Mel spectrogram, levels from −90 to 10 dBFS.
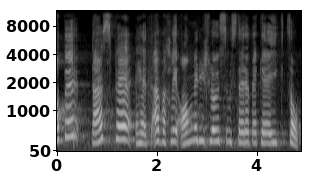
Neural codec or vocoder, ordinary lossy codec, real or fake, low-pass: vocoder, 24 kHz, 100 mel bands, Vocos; none; fake; 10.8 kHz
